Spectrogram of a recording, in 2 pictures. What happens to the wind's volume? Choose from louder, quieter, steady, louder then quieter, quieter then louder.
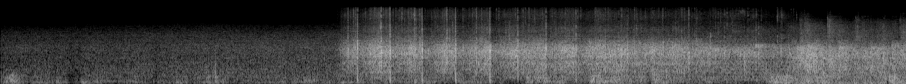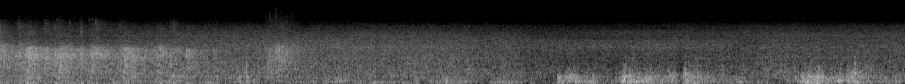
louder.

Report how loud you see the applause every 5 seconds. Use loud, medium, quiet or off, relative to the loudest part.
loud, loud, medium, off.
